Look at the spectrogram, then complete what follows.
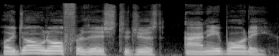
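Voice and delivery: lightly voiced Irish rock star; a hint of his put-on accent. Rock star offering powder, lightly put-on voice. [name] voice in anecdote.

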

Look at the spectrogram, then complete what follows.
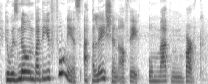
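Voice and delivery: loud, high pompous oration; grandiloquent. Acted. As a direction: orate it grandly. Lenehan's grandiloquent speech.

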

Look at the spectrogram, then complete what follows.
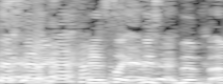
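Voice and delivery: ordinary talk, nothing marked

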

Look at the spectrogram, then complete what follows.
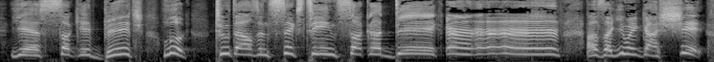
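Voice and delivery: very high, slow triumphant yelling; gloating joy. Retold or imitated. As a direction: crow it out like a winner. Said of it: "I start screaming with fucking joy".

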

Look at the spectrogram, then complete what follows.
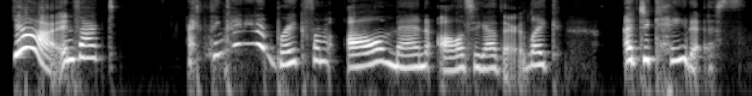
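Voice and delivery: chirpy and curious; Lana. Acted. Lana asking Brooklyn about the drink.

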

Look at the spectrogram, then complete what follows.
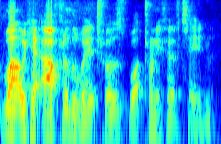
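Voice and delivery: ordinary talk, nothing marked

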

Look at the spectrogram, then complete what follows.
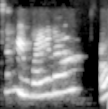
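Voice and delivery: a high, impressed okay. Retold or imitated. Reacting to Raina's fresh face.

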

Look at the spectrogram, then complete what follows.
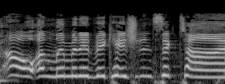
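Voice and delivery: high, breezy startup pitch; mock startup voice. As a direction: play a chirpy tech recruiter. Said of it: "They're like".

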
